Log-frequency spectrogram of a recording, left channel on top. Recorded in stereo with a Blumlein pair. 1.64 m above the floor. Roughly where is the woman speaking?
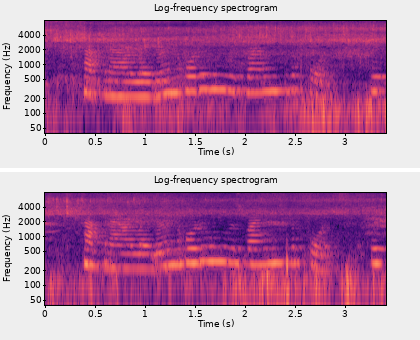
Ahead.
